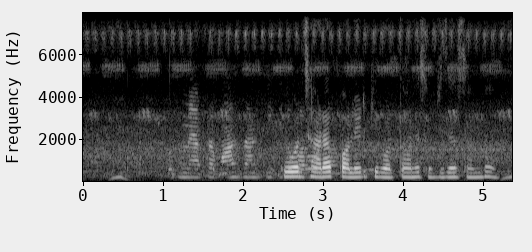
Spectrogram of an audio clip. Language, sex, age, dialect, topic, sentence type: Bengali, female, 18-24, Western, agriculture, question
